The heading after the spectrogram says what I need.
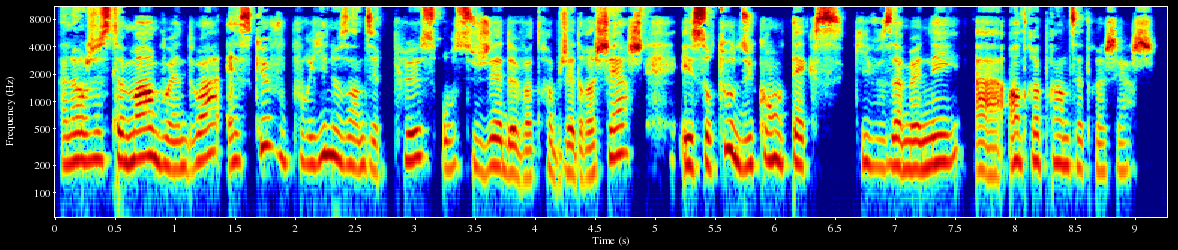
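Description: A woman's voice: medium pitch, moderate pace, few pauses, no room sound, studio quality. A woman hosting a podcast, welcoming listeners and guests in a formal manner. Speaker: podcast host.

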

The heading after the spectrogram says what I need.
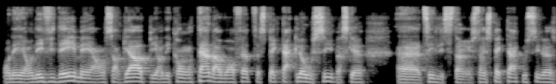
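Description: A man with a Québécois French accent, once a fighter, appears as a guest on a podcast interview. His mid-range voice keeps a fairly even intonation while he speaks haltingly, often repeating words.

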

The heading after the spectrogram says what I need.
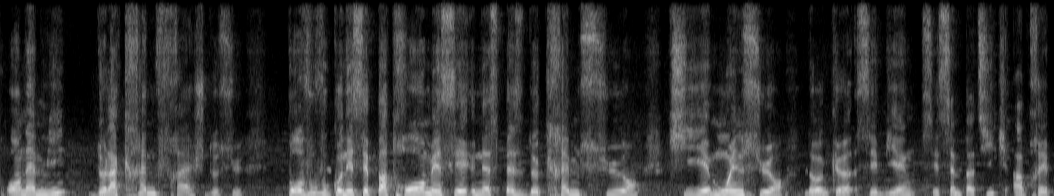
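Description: Cheeky man with a high voice. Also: darkish tone, dry recording. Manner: mock-grand, cheeky, crude jokes. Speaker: guest co-host of a cooking podcast. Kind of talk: playful podcast chat.

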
